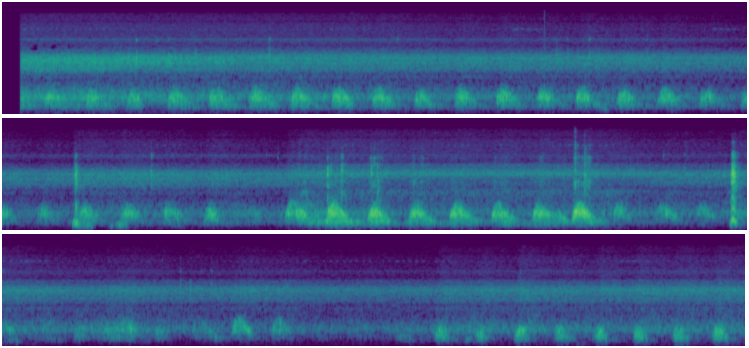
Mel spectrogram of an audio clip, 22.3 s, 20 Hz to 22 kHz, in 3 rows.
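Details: Fetal heartbeat of a male fetus at 19 weeks of pregnancy on a Sonoline B Doppler: rapid, regular whooshing at about 150 beats a minute with a steady background hiss.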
